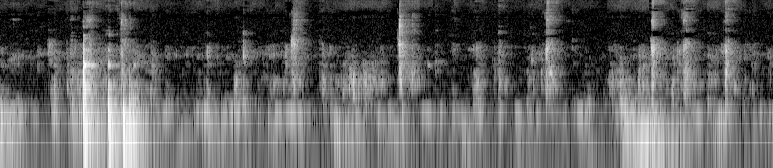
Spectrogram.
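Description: Close-up eating sounds: scattered wet clicks and smacks of someone chewing braised meat and pulling it apart by hand. There is a louder cluster about a second in and another near the end.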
